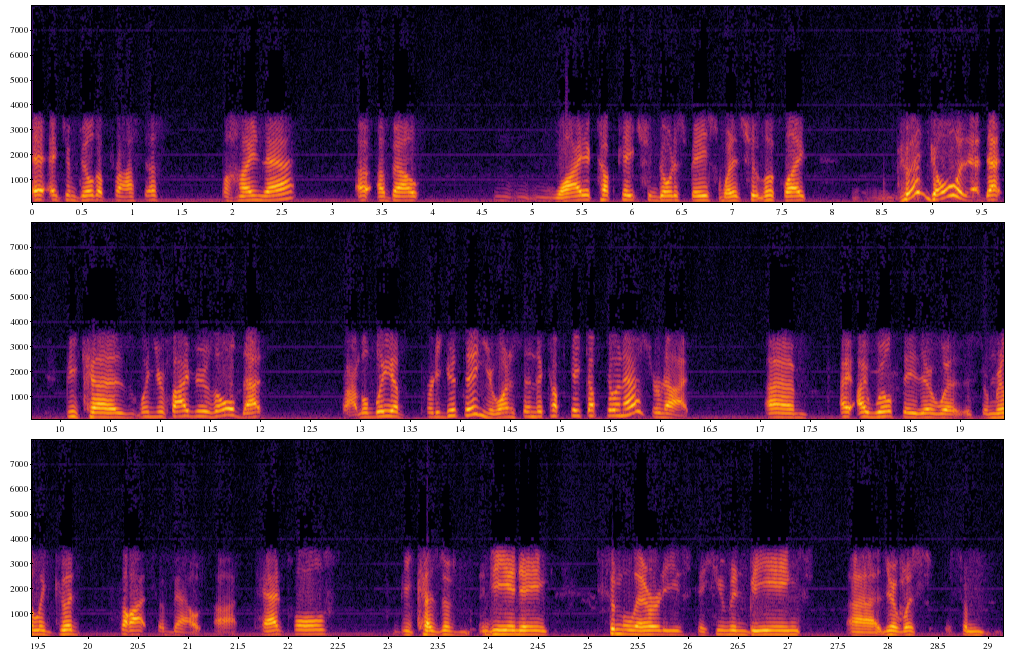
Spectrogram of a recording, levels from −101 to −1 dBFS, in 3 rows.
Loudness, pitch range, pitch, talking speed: -22 LUFS, 150-185 Hz, 165 Hz, 150 wpm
